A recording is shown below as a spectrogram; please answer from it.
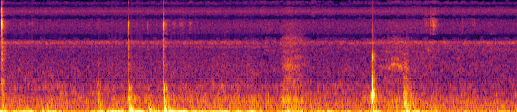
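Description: Near silence: a low steady room hum with a handful of faint, isolated clicks and taps, the clearest a little under five seconds in.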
